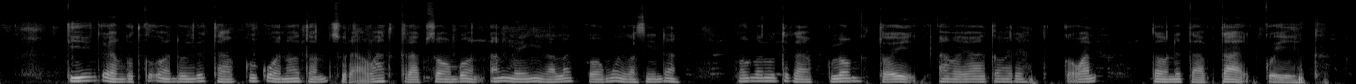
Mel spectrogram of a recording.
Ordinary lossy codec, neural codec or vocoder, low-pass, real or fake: none; codec, 44.1 kHz, 7.8 kbps, DAC; none; fake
